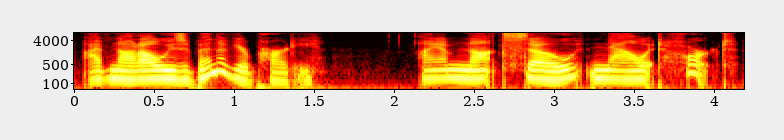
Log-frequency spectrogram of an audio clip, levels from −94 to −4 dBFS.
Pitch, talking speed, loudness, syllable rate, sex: 165 Hz, 215 wpm, -18 LUFS, 5.0 syllables/s, female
